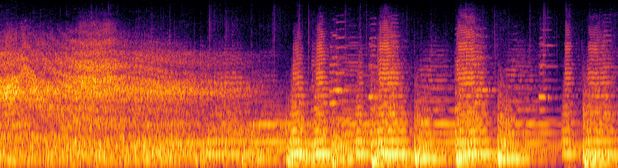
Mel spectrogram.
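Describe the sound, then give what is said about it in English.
Heavy ship's engine-room machinery runs loud, a steady droning hum with harmonic tones, joined midway by repeated surging bursts of hissing, clattering mechanical noise. “Now there's the lads that's got it tough. The ones down there in the engine room.”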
